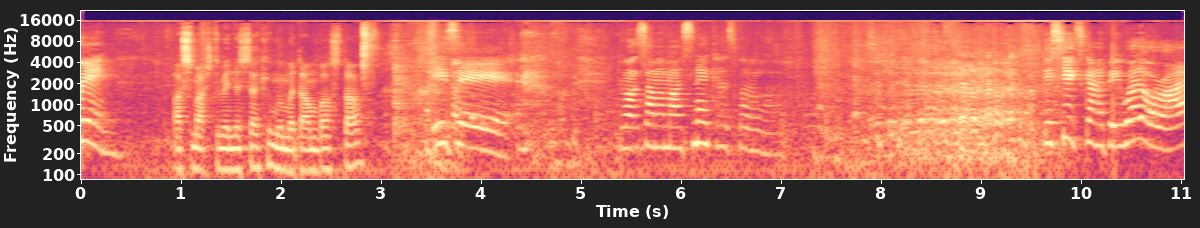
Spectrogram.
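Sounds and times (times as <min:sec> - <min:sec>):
studio audience laughter: 0:07.4 - 0:09.6.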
